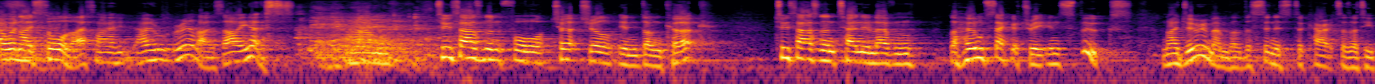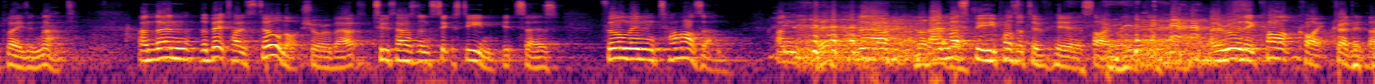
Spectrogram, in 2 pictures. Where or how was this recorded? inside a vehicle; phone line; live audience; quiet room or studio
live audience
